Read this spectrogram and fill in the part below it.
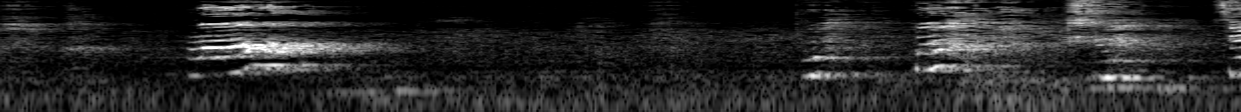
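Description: A young woman cries out and groans in pain close by.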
